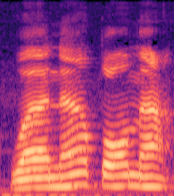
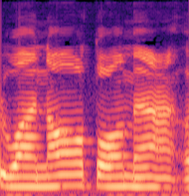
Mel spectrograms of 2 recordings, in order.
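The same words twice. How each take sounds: First: ونطمع slowly, thin na before the heavy ta; light noon. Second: ونطمع with na darkened toward no; heavy noon. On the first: Teacher models the correct word, light noon. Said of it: "ولا أقول ونطمع أفخم النون". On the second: Teacher shows what not to say, heavy noon. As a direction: wrongly thicken the n of ونطمع. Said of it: "أفخم النون المرققة". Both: Shown as a demonstration.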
